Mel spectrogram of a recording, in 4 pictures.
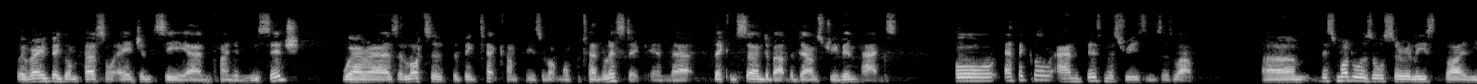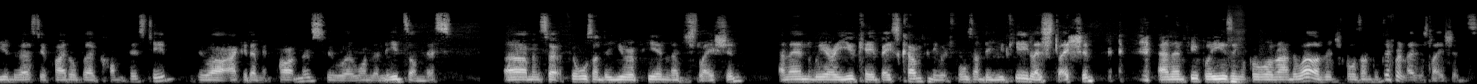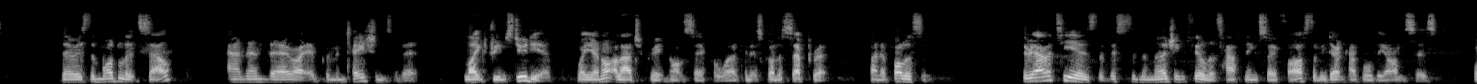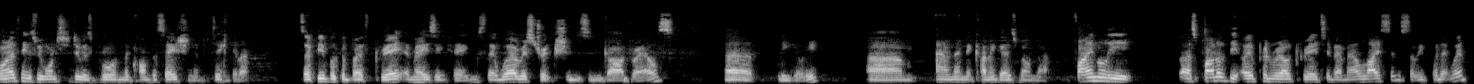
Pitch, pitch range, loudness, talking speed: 115 Hz, 110-130 Hz, -19 LUFS, 205 wpm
